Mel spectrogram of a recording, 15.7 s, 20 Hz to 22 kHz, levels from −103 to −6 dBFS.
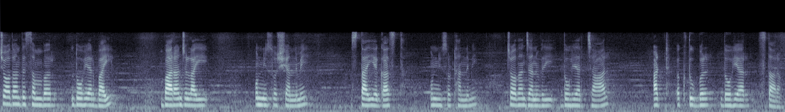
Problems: constant background noise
